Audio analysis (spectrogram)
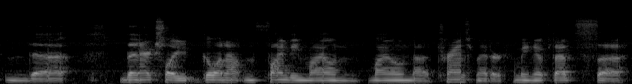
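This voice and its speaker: Low-voiced man on a slightly noisy radio. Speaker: amateur radio operator. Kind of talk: casual ham radio chat. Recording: noisy amateur radio transmission.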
